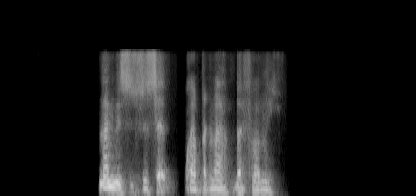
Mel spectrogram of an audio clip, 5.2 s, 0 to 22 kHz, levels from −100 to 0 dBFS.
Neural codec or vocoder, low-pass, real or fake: codec, 16 kHz, 1 kbps, FreqCodec, smaller model; 7.2 kHz; fake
